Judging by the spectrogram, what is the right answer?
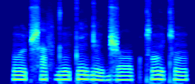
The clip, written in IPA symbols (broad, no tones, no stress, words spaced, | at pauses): õʈ͡ʂʰafd̪ũ t̪ẽɡɖɛ̃ɡɖ͡ʐoːp cʰɔ̃ɡcʰõ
